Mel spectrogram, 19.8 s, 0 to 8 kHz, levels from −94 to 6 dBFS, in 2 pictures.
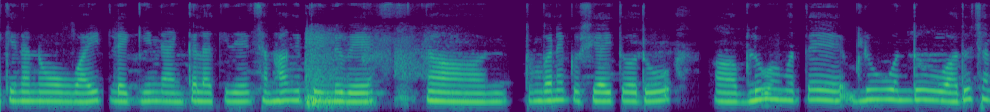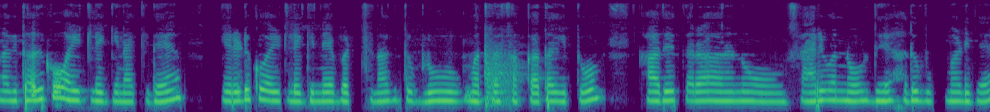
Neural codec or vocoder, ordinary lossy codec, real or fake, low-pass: none; AAC, 48 kbps; real; 7.2 kHz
